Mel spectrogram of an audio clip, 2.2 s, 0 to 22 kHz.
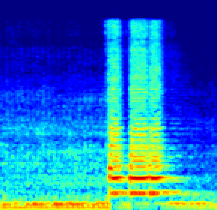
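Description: An Isuzu 190 truck's horn blasts twice in quick succession, loud and close, over a low idling engine rumble.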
